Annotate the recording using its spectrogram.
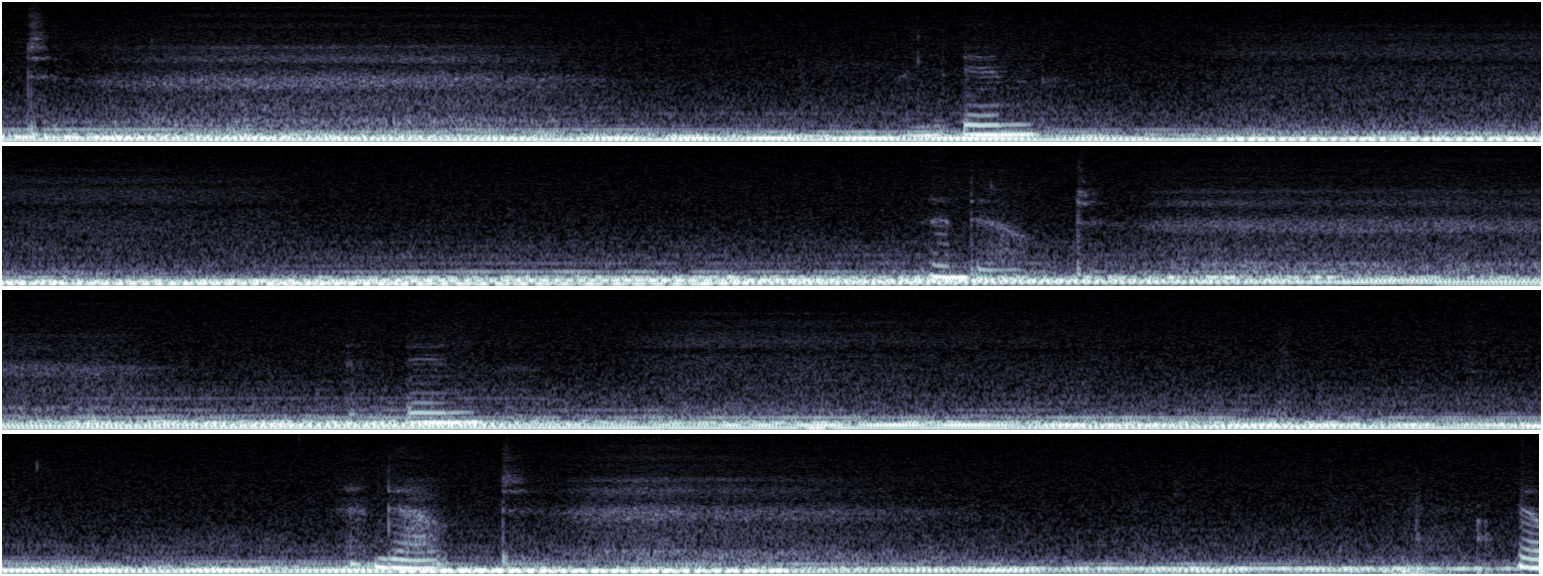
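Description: Ambient meditation music: a steady low drone of held tones. Over it, slow deep breaths come in and go out about every six seconds, each a soft rush of air lasting a couple of seconds.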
